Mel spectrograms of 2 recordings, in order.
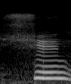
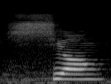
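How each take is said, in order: First: The syllable is said with a plain 'u' vowel. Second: The syllable is said with an 'io' vowel glide. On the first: The speaker calls it wrong. "you don't say shung" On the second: The speaker calls it right. "you say xiong"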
